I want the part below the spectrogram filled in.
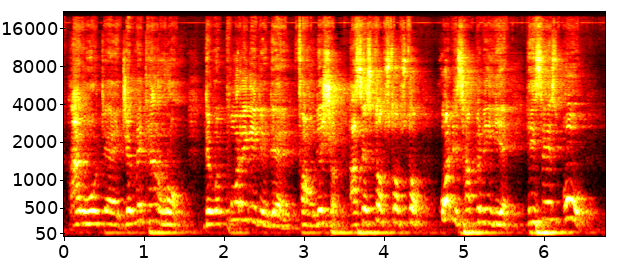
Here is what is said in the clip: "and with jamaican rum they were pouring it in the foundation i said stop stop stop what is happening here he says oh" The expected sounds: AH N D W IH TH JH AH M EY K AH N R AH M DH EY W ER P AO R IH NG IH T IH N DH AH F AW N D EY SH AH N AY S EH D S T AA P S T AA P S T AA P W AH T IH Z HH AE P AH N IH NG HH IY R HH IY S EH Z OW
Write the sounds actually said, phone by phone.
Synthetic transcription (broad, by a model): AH N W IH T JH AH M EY K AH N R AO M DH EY W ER P AO R IH NG IH T IH N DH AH F AW N D EY SH AH N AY S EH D S T AA P S T AA P S T AA P W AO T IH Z HH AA P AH N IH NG HH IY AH HH IY S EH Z OW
